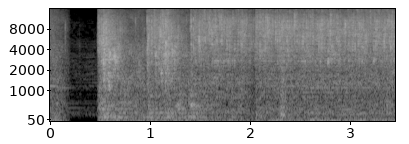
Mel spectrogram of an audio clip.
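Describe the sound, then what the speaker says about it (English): A kitchen tap runs into a sink while dishes are washed, a steady close hiss of water that starts abruptly after a brief silence and carries on with small splashes and clatter. "Pardon the noise, I gotta do these dishes."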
